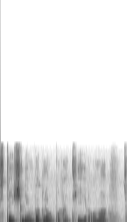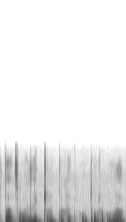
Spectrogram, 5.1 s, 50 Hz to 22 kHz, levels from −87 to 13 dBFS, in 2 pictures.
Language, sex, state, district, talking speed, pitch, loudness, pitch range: Mizo, male, Mizoram, Aizawl, 210 wpm, 85 Hz, -22 LUFS, 80-95 Hz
